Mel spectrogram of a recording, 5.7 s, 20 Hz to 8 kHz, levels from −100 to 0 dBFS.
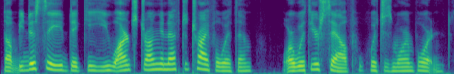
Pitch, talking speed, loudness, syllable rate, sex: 175 Hz, 190 wpm, -19 LUFS, 5.5 syllables/s, female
